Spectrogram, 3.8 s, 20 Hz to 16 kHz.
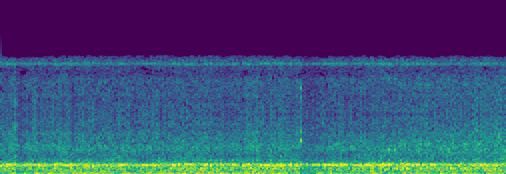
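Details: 1965 Ford Mustang GT, 289 V8, 4-barrel carburetor, 4-speed, timing set at 6 degrees, distributor tightened: smooth even idle with a steady whir over the rumble, no stumble or ping; timing sounds right.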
